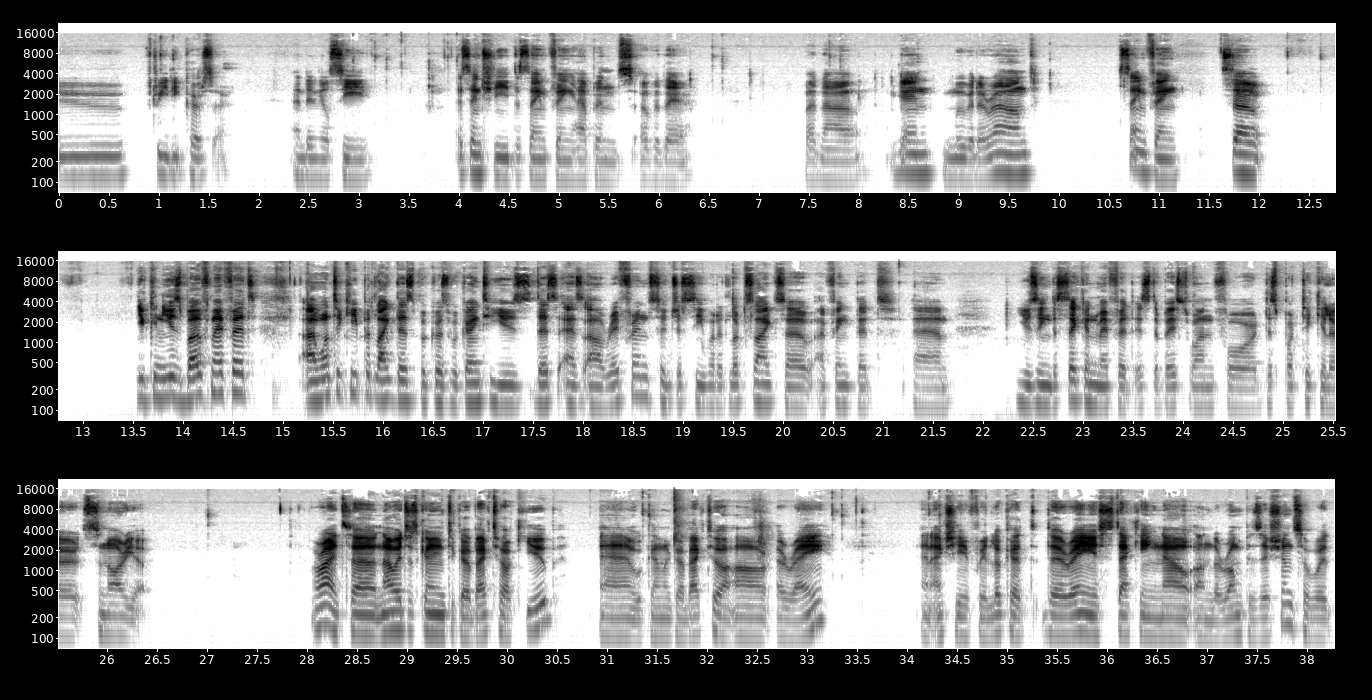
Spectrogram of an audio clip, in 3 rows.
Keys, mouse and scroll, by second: 2.9 click, 4.0-6.0 right drag, 4.3 h, 6.0 alt+h, 7.0 g, 8.0 Tab, 8.3 a, 8.5 a, 9.9 g, 14.2 KP_7, 22.3 Tab, 29.4-34.8 right drag, 34.8-36.8 middle drag.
